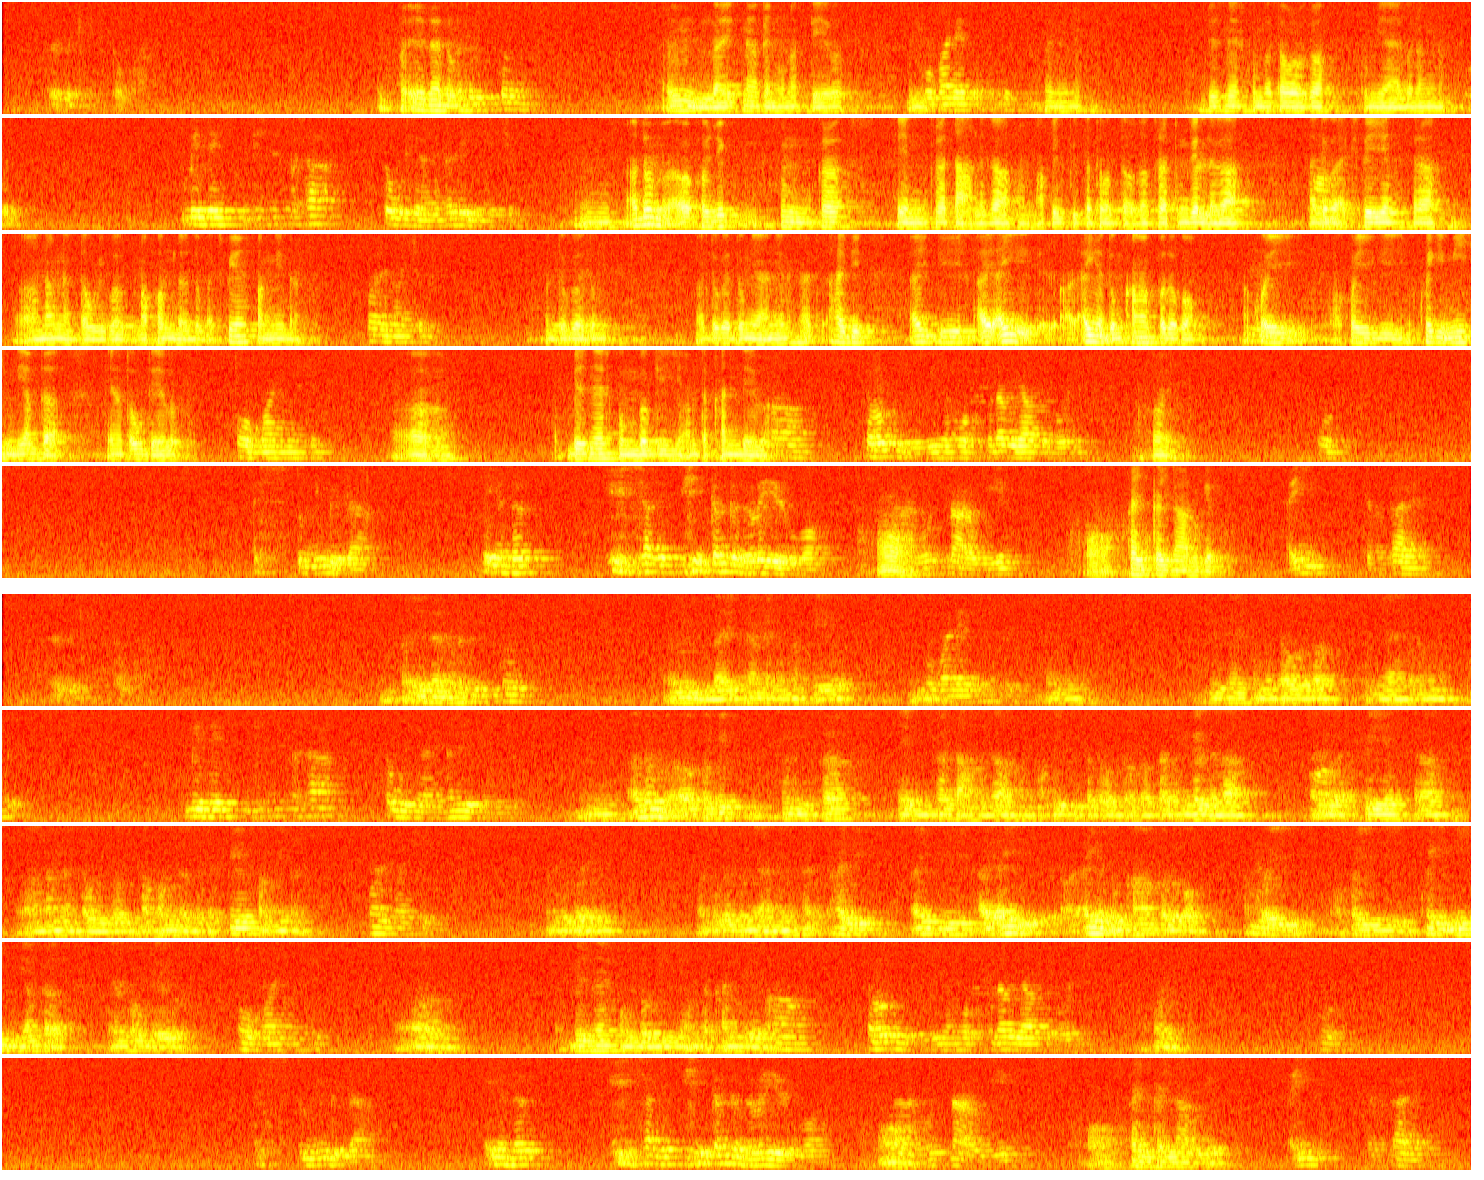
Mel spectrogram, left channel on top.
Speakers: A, on the left; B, on the left.
A: ꯑꯗꯨꯗꯨꯒꯤ ꯀꯩꯅꯣ ꯇꯧꯕ
B: ꯐꯩꯗ ꯑꯗꯨꯝ
A: ꯑꯗꯨꯗꯒꯤ ꯇꯧꯋꯤꯅꯦ
B: ꯑꯗꯨꯝ ꯂꯥꯏꯔꯤꯛꯅ ꯀꯩꯅꯣ ꯅꯠꯇꯦꯕ ꯎꯝ
A: ꯑꯣ ꯃꯥꯅꯦ ꯑꯗꯨ ꯑꯗꯨꯅꯤ
B: ꯑꯗꯨꯅꯦ ꯕꯤꯖꯤꯅꯦꯁꯀꯨꯝꯕ ꯇꯧꯔꯒ ꯑꯗꯨꯝ ꯌꯥꯏꯑꯦꯕ ꯅꯪꯅ
A: ꯍꯣꯏ ꯕꯤꯖꯤꯁ ꯕꯤꯖꯤꯅꯦꯁ ꯃꯁꯥ ꯇꯧꯁꯤꯔꯅ ꯈꯜꯂꯤꯅꯦ ꯑꯩꯁꯨ
B: ꯎꯝ ꯑꯗꯨꯝ ꯍꯧꯖꯤꯛ ꯁꯨꯝ ꯈꯔ ꯁꯦꯟ ꯈꯔ ꯇꯥꯜꯂꯒ ꯑꯄꯤꯛ ꯑꯄꯤꯛꯄ ꯊꯕꯛ ꯇꯧꯔꯒ ꯈꯔ ꯇꯨꯡꯖꯜꯂꯒ ꯑꯗꯨꯒ
A: ꯑꯥ
B: ꯑꯦꯛꯁꯄꯤꯔꯤꯌꯦꯟꯁ ꯈꯔ ꯅꯪꯅ ꯇꯧꯔꯤꯕ ꯃꯐꯝꯗ ꯑꯗꯨꯝ ꯑꯦꯛꯁꯄꯤꯔꯤꯟꯁ ꯐꯪꯅꯤꯗꯅ
A: ꯃꯥꯅꯦ ꯃꯥꯥ ꯆꯨꯝꯃꯦ
B: ꯑꯗꯨꯒ
A: ꯑꯗꯨꯅꯤ ꯍꯥꯏꯁꯦ
B: ꯑꯗꯨꯝ ꯑꯗꯨꯒ ꯑꯗꯨꯝ ꯌꯥꯅꯤꯅ ꯍꯥꯏꯗꯤ ꯑꯩꯗꯤ ꯑꯩ ꯑꯩ ꯑꯩꯅ ꯑꯗꯨꯝ ꯈꯪꯉꯛꯄꯗꯀꯣ ꯑꯈꯣꯏ
A: ꯎꯝ
B: ꯑꯈꯣꯏꯒꯤ ꯑꯈꯣꯏꯒꯤ ꯃꯤꯁꯤꯡꯗꯤ ꯑꯝ ꯀꯩꯅꯣ ꯇꯧꯗꯦꯕ
A: ꯍꯣ ꯃꯥꯅꯦ ꯃꯥꯅꯦ ꯆꯨꯝꯃꯦ
B: ꯑꯥ... ꯕꯤꯖꯤꯅꯦꯁ ꯀꯨꯝꯕꯒꯤ ꯑꯝꯇ ꯈꯟꯗꯦꯕ
A: ꯑ ꯊꯕꯛꯀꯨꯝꯕꯗꯨꯗꯤ ꯍꯣꯠꯅꯕ ꯌꯥꯎꯔꯕ <unintelligible>
B: ꯑꯍꯣꯏ
A: <unintelligible> ꯑꯁ ꯇꯨꯝꯅꯤꯡꯒ꯭ꯔꯦꯗ ꯑꯩ ꯍꯟꯗꯛ ꯏꯁꯥꯖꯦ ꯏꯀꯪ ꯀꯪꯉ ꯂꯩꯦꯕꯀꯣ
B: ꯑꯣ
A: ꯅꯍꯥꯟꯃꯨꯛ ꯅꯥꯔꯨꯕꯒꯤ
B: ꯑꯣ ꯀꯩ ꯀꯩ ꯅꯥꯔꯨꯒꯦ
A: ꯑꯗꯨꯒꯤ ꯑꯩ ꯀꯩꯅꯣ ꯇꯥꯔꯦ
